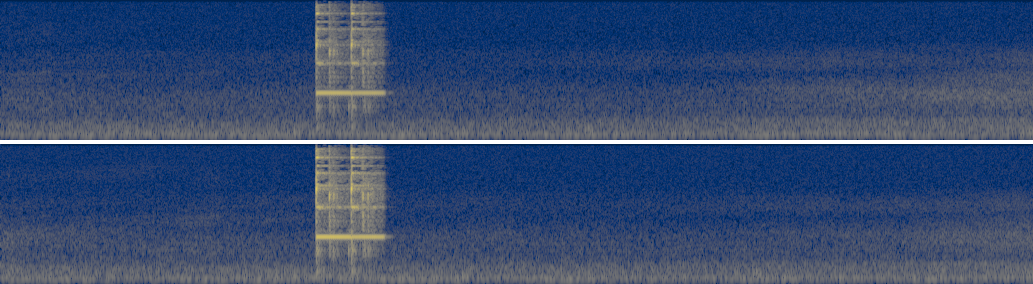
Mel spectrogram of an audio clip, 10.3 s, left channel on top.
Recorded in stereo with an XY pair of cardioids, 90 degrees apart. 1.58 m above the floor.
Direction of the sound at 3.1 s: 45° right.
